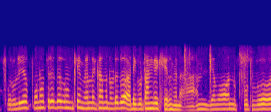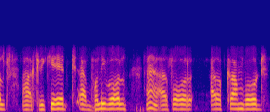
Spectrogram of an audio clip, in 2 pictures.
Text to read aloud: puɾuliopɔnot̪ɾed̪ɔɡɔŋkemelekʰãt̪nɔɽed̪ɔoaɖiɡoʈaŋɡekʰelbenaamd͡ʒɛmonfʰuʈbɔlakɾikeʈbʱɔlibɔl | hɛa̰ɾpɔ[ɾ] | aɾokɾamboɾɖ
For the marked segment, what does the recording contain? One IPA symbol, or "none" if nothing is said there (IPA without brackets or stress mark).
ɾ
